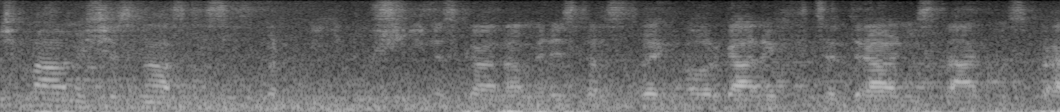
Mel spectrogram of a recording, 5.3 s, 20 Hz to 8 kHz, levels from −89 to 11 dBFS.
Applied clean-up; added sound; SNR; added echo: none; Ocean; 0 dB; reverberation time 1.7 s.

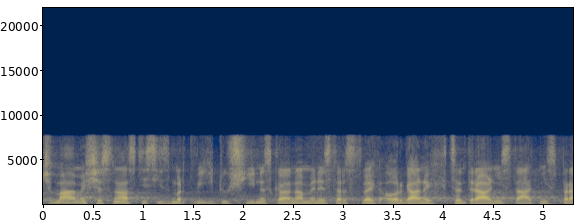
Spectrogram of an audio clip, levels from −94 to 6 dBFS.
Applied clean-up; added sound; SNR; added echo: none; none; none; none.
